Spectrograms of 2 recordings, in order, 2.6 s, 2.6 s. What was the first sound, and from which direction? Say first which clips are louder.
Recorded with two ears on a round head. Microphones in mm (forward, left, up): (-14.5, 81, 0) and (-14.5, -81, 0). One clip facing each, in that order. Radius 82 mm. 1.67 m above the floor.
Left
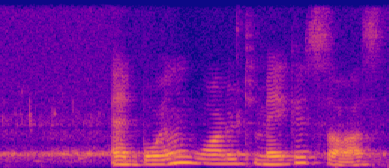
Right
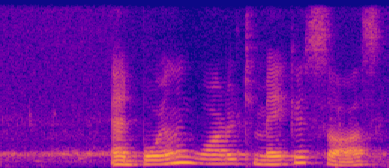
A woman speaking: right 1 dB; 25° right (ahead or behind).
